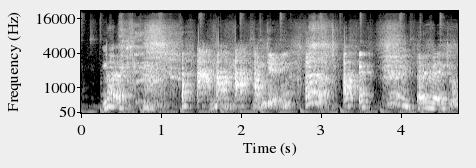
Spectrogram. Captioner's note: laughs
